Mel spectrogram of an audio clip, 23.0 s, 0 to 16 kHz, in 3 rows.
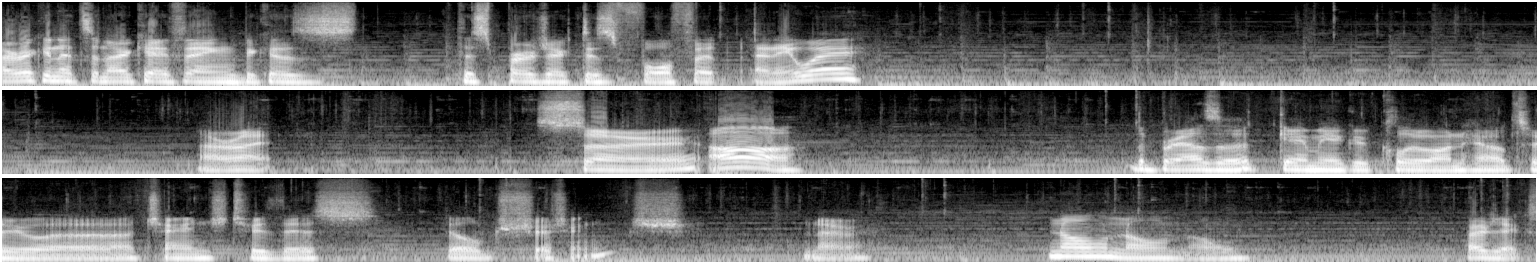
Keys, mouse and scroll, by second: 2.2 click, 3.1 click, 3.5 click, 4.6 click, 5.4 click, 6.6 click, 7.8 click, 13.2 click, 17.7 click, 20.0 click, 20.9 click, 22.7 click.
